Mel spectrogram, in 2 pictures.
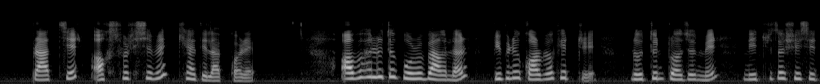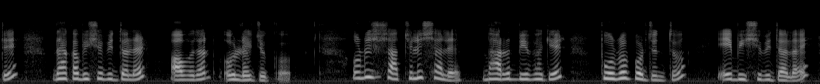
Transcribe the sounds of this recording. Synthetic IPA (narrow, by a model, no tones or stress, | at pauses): pɾat͡ɕeɾɔ̰ksfoɾʈɦi̥ʃebekʰɛt̪ilab̚ʱkoɾe | ɔboɦalit̪opuɾbobaŋlaɾ | b̥ibʱinːokɔɾmokʰet̪ɾḛ | not̪unpɾɔd͡ʑommeɾ | nit̪ːɾit̪oʃiʃit̪ed̪ʱakabiʃːobid̪ːalɔeɾ | ɔbod̪ʱanulːekʰd͡ʑoɡːo̰ | unːiʃo̥ʃat̪ːt͡ɕolːiʃʃale | bʱaɾot̪̚bibʱaɡeɾ | puɾbopoɾd͡ʑont̪o | ebiʃːobid̪ːalɔe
